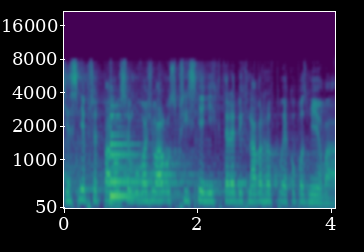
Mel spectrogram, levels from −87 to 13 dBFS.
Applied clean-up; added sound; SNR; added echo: none; Plucked string instrument; 1 dB; none.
